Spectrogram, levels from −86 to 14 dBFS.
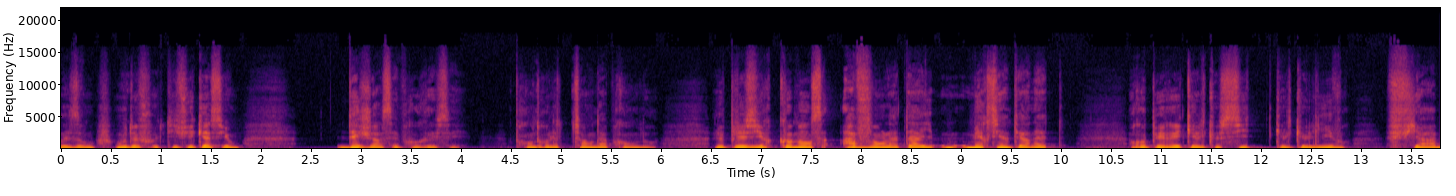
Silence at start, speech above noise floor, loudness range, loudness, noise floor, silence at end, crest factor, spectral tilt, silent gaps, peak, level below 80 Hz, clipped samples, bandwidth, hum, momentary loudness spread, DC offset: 0 s; 38 dB; 5 LU; -18 LUFS; -54 dBFS; 0 s; 14 dB; -6.5 dB/octave; none; -4 dBFS; -38 dBFS; under 0.1%; 15 kHz; none; 10 LU; under 0.1%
